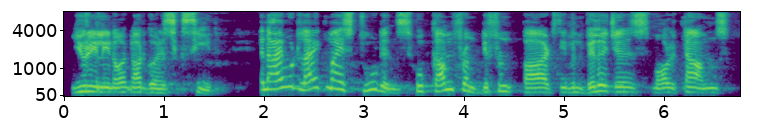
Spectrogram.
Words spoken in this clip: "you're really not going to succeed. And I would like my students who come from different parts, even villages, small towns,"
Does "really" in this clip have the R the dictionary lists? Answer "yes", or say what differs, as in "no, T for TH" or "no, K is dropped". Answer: no, L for R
